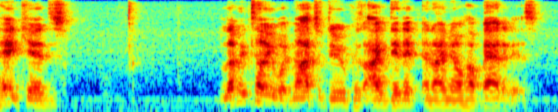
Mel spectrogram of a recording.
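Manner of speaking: ordinary delivery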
